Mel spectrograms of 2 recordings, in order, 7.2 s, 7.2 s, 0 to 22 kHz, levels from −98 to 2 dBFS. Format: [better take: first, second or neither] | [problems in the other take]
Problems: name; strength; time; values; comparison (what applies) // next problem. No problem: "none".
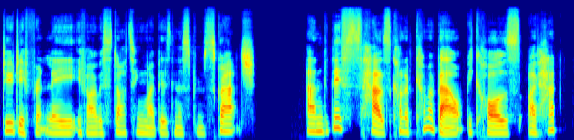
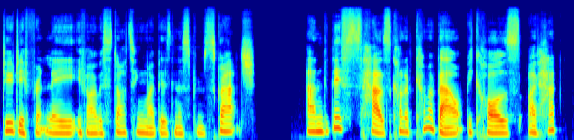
second | thin; somewhat; fading below 550 Hz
